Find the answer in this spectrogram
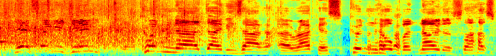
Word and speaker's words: Zaharakis: Pronounce it the way it's spelled.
